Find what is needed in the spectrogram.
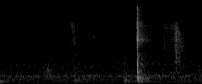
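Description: A single sharp snip about halfway through, with a few fainter ticks before and after: hand cutters clipping through the wire stem of an artificial fern sprig.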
